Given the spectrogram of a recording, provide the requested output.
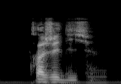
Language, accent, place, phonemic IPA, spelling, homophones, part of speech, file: French, France, Lyon, /tʁa.ʒe.di/, tragédies, tragédie, noun, LL-Q150 (fra)-tragédies.wav
- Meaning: plural of tragédie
